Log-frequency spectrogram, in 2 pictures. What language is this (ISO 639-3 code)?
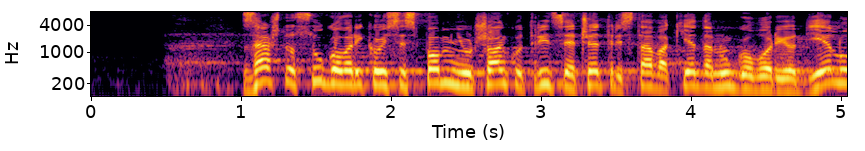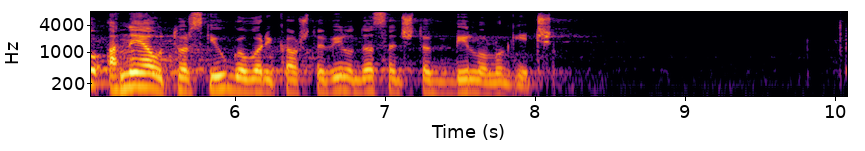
hrv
